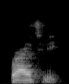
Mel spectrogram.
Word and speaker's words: frightening: right they written by so this letters i g h they are not pronounced okay so you have to say frightening frightening it means something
